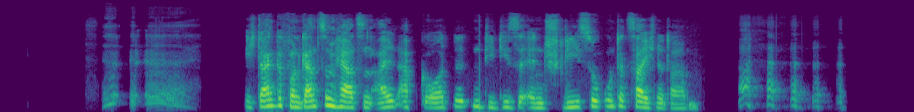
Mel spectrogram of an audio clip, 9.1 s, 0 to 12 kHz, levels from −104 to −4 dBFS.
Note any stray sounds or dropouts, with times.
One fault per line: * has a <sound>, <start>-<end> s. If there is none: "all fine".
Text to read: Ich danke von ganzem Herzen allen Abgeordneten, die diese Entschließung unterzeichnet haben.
* has a throat clearing, 0.9-2.0 s
* has a laugh, 7.4-8.5 s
